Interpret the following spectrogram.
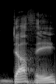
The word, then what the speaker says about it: Duffy: we heard from James Duffy. Sorry I called him Duthy last week.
